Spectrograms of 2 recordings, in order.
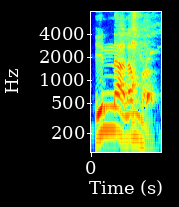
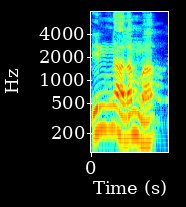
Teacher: ইন্নালাম্মা নুনে মিমে তাসদিদ হলে গুন্নাহ করিয়া পড়িতে হয়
